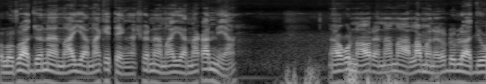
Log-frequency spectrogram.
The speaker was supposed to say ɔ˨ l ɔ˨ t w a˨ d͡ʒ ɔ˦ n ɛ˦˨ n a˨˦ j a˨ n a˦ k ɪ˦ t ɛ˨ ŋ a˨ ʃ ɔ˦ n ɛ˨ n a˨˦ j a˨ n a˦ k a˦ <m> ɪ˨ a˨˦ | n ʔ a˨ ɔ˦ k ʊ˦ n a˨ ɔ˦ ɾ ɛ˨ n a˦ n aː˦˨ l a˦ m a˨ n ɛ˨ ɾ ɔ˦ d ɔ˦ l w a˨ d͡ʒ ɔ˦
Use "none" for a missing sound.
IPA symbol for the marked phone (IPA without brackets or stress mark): m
